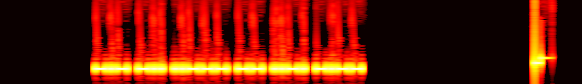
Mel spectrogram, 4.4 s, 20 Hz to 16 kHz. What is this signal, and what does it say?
Morse code, heard as a keyed tone, about 41 wpm, 700 Hz. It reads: KD2MFY
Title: USA Call Signs - 6 Characters - 6x Character Spacing - 45wpm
